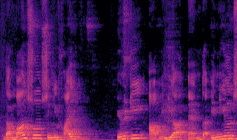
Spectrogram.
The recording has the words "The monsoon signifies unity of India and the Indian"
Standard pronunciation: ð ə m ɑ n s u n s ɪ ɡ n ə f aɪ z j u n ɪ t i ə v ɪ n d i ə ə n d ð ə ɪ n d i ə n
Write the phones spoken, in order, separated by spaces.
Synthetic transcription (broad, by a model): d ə m ɑ n s u n s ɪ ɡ n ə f aɪ j u n ɪ t i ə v ɪ n d i ə ə n d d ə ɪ n d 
